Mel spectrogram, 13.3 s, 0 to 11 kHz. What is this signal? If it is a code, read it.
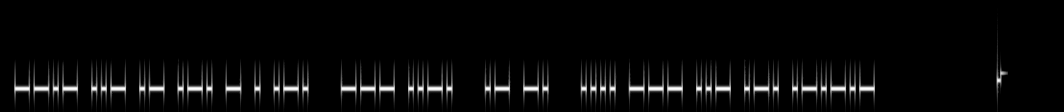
Morse code, heard as a keyed tone, about 20 wpm, 700 Hz. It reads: QUARTER OF AN HOUR.
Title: Sentences from Top 1300 Words 20wpm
